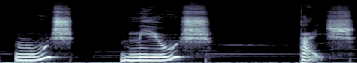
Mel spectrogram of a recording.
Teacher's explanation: Notice how every word ends at the sound sh. Here there's no way to run these words together because they don't end at vowels, they don't start with vowels.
